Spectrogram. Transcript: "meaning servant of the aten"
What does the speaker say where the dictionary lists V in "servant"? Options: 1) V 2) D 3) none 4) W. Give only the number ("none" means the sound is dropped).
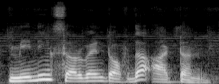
1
